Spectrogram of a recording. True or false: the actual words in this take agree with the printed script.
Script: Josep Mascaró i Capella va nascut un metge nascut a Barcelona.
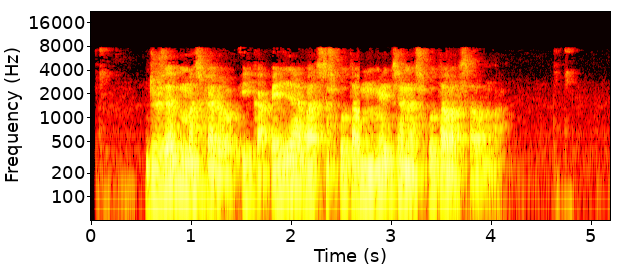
true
